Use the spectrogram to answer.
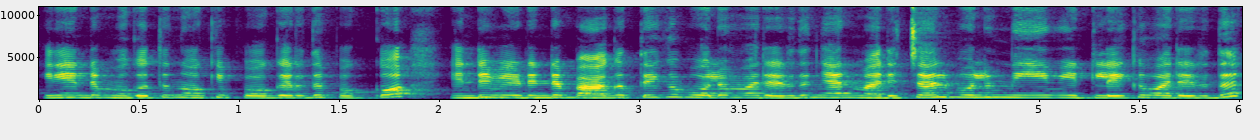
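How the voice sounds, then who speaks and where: A woman voicing a furious, heartbroken mother who is cursing her son, reading the lines quickly and close to her own voice. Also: a little high, level tone, darkish tone, lightly acted. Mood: bitter scolding.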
